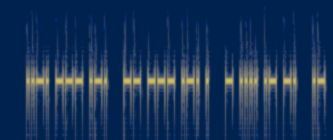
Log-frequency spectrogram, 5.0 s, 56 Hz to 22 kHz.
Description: Morse code, heard as a keyed tone, about 33 wpm, 700 Hz. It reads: FOR MORE THAN A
